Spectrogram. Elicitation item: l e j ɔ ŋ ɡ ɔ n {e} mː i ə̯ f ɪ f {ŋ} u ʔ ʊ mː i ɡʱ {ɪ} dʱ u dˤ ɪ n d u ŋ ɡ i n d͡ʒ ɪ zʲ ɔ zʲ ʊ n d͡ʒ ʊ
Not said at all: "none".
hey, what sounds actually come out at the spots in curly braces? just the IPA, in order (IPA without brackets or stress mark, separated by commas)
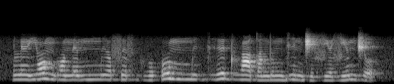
e, ɡʱ, ɪ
